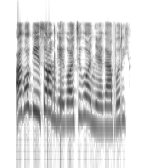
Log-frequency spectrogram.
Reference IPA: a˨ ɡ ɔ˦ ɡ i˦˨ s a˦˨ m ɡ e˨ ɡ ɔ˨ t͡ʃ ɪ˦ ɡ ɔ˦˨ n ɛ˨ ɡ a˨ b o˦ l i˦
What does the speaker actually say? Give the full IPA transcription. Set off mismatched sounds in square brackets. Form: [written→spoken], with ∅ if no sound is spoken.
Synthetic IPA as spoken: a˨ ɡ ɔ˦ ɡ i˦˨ s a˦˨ m ɡ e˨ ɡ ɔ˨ t͡ʃ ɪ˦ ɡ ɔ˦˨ [n→ɲ] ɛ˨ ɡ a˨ b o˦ [l→ɾ] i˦

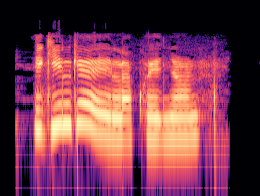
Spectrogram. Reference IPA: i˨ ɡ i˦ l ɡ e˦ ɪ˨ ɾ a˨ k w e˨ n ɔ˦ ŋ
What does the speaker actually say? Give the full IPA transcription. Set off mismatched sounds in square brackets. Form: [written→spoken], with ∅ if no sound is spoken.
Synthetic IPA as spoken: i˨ ɡ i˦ l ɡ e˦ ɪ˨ [ɾ→l] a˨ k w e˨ [n→ɲ] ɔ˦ [ŋ→n]

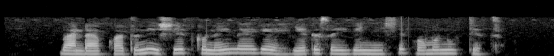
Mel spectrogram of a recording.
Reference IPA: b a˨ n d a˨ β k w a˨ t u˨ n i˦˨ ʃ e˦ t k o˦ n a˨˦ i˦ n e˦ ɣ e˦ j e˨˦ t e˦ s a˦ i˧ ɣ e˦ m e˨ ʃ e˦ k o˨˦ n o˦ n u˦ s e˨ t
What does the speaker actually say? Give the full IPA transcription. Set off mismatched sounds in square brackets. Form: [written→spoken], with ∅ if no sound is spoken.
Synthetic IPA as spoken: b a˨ n d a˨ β k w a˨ t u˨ n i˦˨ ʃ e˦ t k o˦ n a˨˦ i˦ n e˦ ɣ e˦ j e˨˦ t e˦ s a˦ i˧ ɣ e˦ [m→ɲ] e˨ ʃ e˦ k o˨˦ [n→m] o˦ n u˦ [s→t] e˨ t

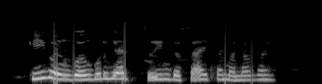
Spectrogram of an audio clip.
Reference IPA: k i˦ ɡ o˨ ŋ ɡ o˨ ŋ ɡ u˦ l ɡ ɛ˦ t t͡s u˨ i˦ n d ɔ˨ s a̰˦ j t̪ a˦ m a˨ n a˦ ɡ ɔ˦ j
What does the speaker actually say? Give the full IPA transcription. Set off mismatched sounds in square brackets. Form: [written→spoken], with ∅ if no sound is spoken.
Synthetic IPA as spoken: k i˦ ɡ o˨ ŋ ɡ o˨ ŋ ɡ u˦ [l→ɾ] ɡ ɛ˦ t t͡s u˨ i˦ n d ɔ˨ s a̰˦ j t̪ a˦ m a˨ n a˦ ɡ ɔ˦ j

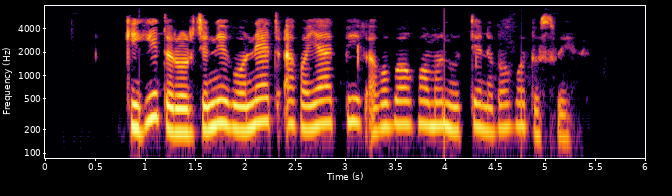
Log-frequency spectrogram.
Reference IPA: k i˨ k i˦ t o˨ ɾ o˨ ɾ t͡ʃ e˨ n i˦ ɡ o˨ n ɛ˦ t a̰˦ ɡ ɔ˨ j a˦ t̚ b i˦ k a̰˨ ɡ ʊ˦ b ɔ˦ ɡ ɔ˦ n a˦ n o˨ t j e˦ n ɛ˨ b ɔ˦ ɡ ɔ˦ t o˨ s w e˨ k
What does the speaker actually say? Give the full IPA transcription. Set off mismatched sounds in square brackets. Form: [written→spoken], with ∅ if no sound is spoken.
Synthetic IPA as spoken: k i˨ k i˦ t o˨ ɾ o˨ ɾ t͡ʃ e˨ n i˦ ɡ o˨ n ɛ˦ t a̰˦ [ɡ→k] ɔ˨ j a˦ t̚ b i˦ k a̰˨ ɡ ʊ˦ b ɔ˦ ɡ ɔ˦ [n→m] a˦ n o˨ t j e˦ n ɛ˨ b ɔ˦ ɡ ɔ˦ t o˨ s w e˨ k

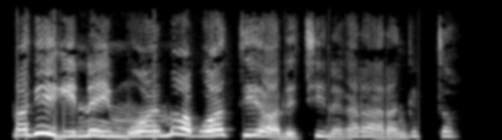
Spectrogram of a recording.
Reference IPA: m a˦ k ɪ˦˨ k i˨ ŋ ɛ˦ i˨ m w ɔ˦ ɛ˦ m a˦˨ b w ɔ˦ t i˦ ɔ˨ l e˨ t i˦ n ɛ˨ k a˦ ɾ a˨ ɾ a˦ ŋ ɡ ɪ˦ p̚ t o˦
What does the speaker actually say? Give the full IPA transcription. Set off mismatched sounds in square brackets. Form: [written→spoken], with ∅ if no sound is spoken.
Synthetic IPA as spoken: m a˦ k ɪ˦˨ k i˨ [ŋ→n] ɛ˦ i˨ m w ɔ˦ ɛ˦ m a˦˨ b w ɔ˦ t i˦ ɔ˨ l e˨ [t→t͡ʃ] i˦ n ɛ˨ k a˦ ɾ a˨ ɾ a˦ ŋ ɡ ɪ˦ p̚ t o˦

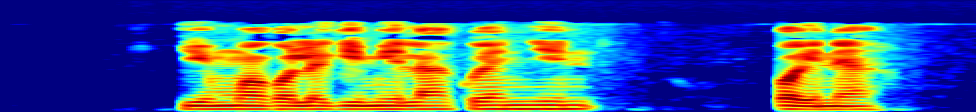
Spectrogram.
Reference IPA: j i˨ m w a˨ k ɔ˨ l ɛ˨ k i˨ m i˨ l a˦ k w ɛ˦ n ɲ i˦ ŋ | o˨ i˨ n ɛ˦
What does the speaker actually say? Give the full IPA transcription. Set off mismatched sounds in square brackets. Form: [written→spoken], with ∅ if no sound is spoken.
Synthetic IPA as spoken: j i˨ m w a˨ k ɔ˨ l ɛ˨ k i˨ m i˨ l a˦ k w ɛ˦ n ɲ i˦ [ŋ→n] | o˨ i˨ n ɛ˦

